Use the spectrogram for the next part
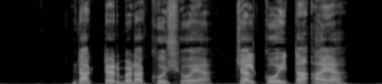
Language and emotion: Punjabi, neutral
